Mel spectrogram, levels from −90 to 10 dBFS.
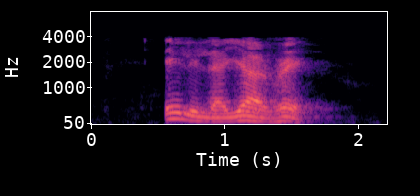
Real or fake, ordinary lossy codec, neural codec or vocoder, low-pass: real; AAC, 16 kbps; none; 7.2 kHz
